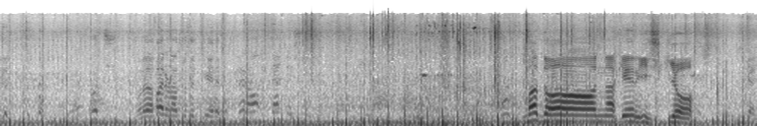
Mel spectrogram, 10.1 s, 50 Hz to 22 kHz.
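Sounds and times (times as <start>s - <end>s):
motorcycle engine running at low revs: 0.0s - 10.0s.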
